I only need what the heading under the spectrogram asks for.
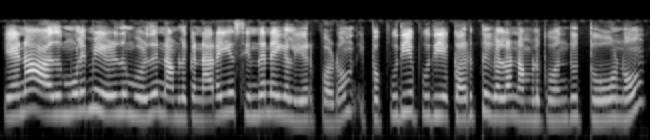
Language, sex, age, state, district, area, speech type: Tamil, female, 45-60, Tamil Nadu, Cuddalore, rural, spontaneous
